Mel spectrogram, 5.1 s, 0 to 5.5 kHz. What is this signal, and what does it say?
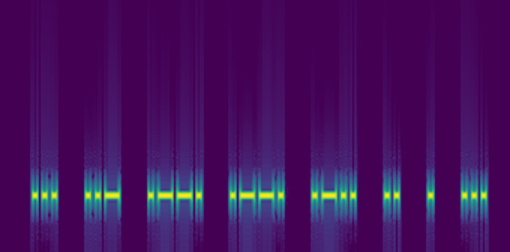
Morse code, heard as a keyed tone, about 25 wpm, spaced as for 18 wpm, 600 Hz. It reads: SUPPLIES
